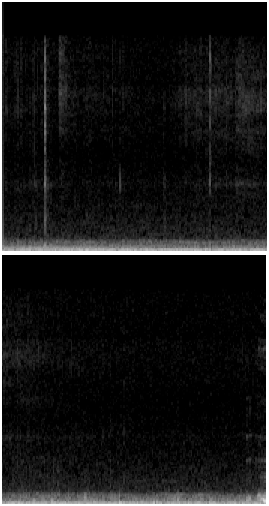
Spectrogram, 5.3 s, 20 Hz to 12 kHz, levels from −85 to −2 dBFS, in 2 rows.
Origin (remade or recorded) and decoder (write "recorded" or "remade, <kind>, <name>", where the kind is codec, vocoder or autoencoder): recorded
